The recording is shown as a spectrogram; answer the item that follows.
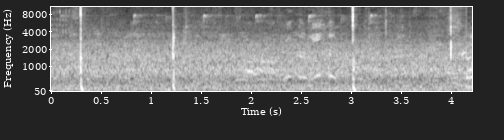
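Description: A soccer ball kicked three times, each a sharp thud, the first and last the loudest; the last a hard strike that sends the ball toward goal.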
